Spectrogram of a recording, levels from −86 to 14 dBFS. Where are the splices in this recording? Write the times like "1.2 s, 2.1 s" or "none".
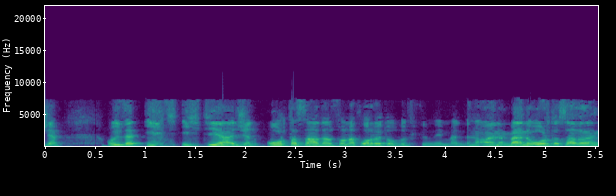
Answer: none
